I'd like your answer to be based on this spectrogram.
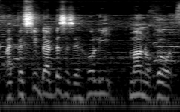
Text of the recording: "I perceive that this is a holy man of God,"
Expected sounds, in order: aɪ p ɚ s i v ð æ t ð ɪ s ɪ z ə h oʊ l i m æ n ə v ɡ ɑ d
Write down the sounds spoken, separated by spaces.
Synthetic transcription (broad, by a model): aɪ p ɚ s i v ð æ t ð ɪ s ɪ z ə h oʊ l i m æ n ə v ɡ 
